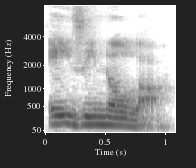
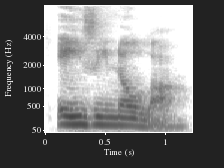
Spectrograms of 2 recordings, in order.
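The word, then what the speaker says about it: ezinụlọ: Actually, I'm mispronouncing this. Ezinola. Ezinola means family.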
